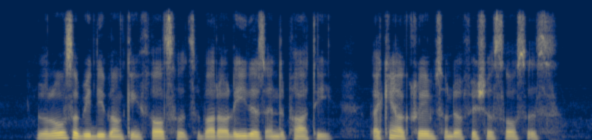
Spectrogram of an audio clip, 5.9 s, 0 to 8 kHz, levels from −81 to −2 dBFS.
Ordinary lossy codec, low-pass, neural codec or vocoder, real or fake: none; 7.2 kHz; none; real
